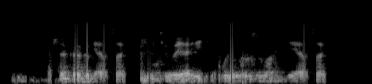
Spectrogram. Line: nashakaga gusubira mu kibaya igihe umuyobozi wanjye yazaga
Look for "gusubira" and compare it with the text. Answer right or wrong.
wrong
